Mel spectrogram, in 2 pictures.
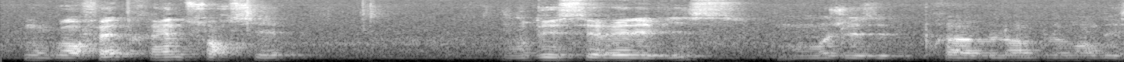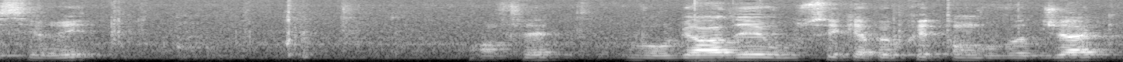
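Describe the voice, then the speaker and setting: Guy doing a chill how-to, medium pitch, little interjections between steps, roomy echoey sound. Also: a bit bright. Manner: informal, talks through each step with little interjections. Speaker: motorcycle vlogger presenting gear. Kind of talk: casual hands-on product tutorial. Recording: echoey, distant mic, clearly noisy background.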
